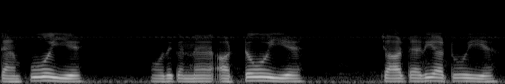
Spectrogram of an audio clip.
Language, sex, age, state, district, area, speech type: Dogri, male, 30-45, Jammu and Kashmir, Reasi, urban, spontaneous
